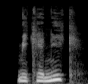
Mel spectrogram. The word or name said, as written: mekanik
